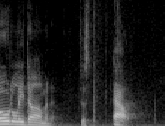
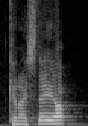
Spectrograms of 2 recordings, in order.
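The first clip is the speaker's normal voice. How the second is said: put-on high, slow wheedling kid; pleading child; 8 semitones higher than usual. Pastor acting a child bargaining at bedtime, lightly high and pleading. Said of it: "you bargain".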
